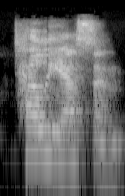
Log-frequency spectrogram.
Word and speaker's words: Taliesin: Taliesin, thank you, choir at the Frank Lloyd Wright, one of my favorite architects, Institute in Scottsdale, Arizona.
